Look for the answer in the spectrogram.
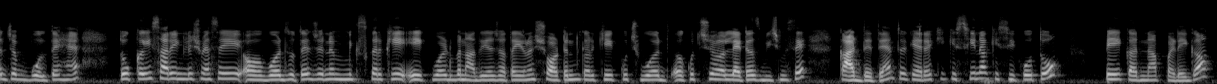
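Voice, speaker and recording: A woman teaching English, patiently explaining movie phrases and repeating them slowly. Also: a little high. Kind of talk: explaining movie lines in a lesson.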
